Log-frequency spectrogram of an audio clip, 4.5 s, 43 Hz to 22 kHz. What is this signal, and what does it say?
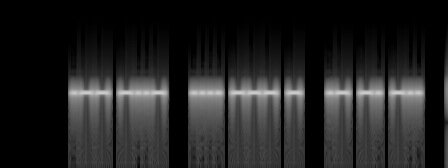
Morse code, heard as a keyed tone, about 40 wpm, 700 Hz. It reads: WX HOT AND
